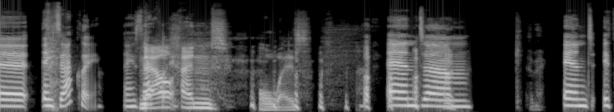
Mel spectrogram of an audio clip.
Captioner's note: laughter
